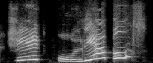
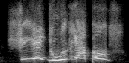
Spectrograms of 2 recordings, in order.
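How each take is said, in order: First: It is said as a questioning sentence. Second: It is said with lively, excited energy. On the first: The speaker asks whether it is true. "Question mark" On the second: The fact is surprising or exciting. "With all excitement"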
